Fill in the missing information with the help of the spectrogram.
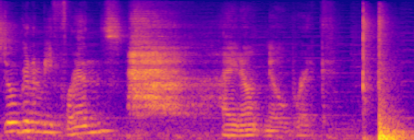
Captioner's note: sigh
